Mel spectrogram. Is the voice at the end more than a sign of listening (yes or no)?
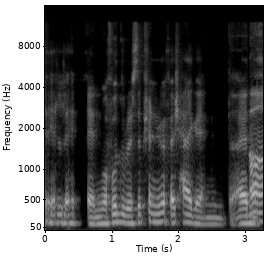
yes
